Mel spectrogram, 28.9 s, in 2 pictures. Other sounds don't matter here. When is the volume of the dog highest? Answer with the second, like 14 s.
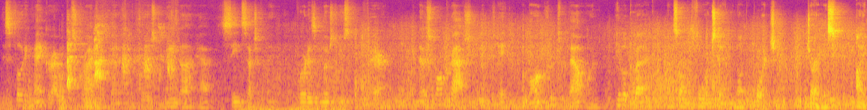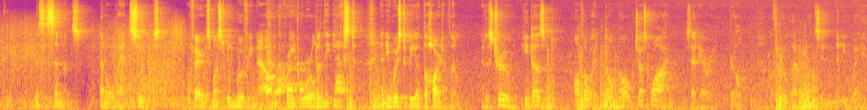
19 s.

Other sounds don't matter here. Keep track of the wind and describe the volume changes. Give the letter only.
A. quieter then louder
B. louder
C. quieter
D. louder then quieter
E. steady
B.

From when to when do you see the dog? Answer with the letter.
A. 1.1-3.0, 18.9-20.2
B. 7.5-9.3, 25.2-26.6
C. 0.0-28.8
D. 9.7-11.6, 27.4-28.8
A.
